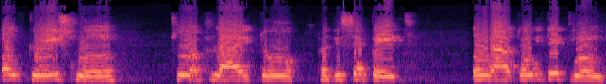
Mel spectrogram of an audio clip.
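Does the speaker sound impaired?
Yes: Down syndrome; regular speech therapy, reading practices, public speaking and mc work to build confidence; some speech difficulties due to condition.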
